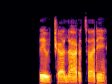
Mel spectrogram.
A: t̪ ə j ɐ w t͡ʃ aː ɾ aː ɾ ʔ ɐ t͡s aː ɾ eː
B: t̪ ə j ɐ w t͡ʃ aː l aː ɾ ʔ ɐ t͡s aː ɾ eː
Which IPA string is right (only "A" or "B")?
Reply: B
